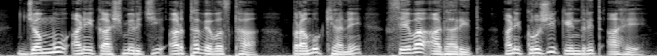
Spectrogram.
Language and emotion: Marathi, neutral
